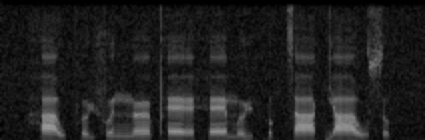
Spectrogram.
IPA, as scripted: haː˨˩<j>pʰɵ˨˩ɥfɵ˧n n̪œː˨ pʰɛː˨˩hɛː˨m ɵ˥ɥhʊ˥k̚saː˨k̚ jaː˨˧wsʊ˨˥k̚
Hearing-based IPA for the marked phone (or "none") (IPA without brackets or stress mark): w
